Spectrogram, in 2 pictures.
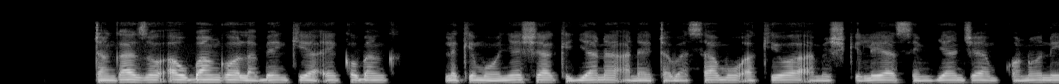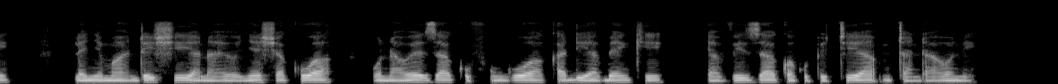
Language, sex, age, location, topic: Swahili, male, 25-35, Dar es Salaam, finance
